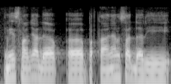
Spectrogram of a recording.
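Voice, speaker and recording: A man's voice: mid-range voice, little pitch movement, quick pace, dark tone, lo-fi sound. Polite guy reading out questions, formal moderator. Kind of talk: hosting a Q&A session.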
